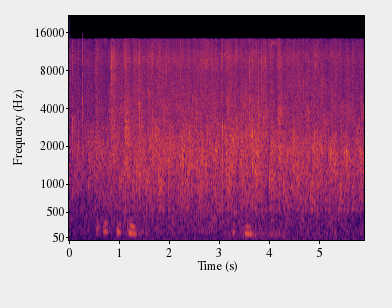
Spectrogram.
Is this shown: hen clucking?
no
